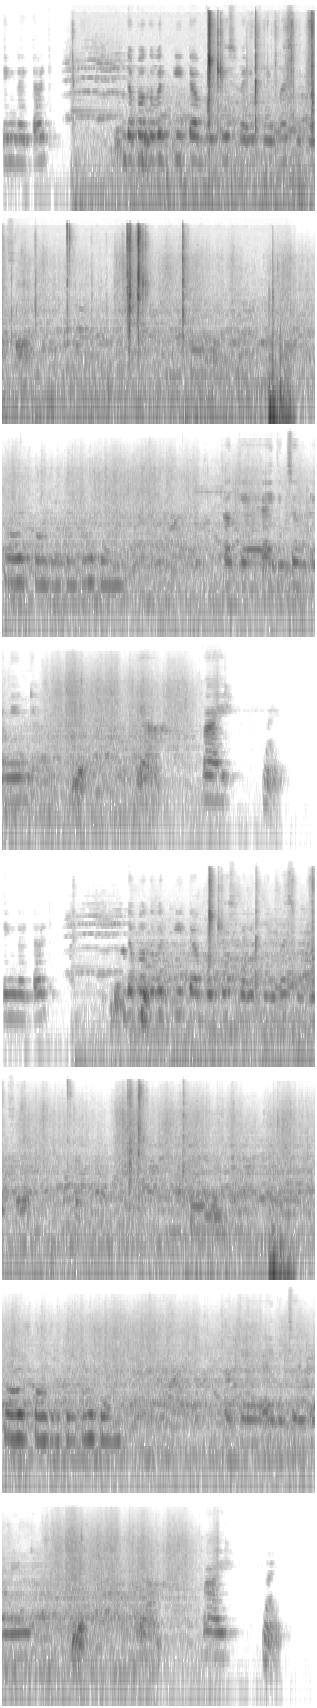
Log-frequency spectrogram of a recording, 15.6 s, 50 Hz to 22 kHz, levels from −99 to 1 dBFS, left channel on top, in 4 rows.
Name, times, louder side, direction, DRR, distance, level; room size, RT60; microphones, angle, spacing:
voice 1, 0.0-4.3 10.2-12.3 13.4-13.9 14.2-14.6, left 2 dB, 50° left, 0.6 m, -51 dB
sound 1, 0.9-7.5, left 12 dB, 85° left, 0.3 m, -41 dB
sound 2, 1.6-13.6, right 3 dB, 90° right, 0.9 m, -57 dB
Wind, 3.2-14.4, right 1 dB, 5° right, 0.5 m, -59 dB
voice 2, 6.3-6.7 7.8-9.3 12.6-12.8 15.0-15.2, right 6 dB, 70° right, 0.3 m, -48 dB
3.3 x 2.4 x 2.3 m
head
